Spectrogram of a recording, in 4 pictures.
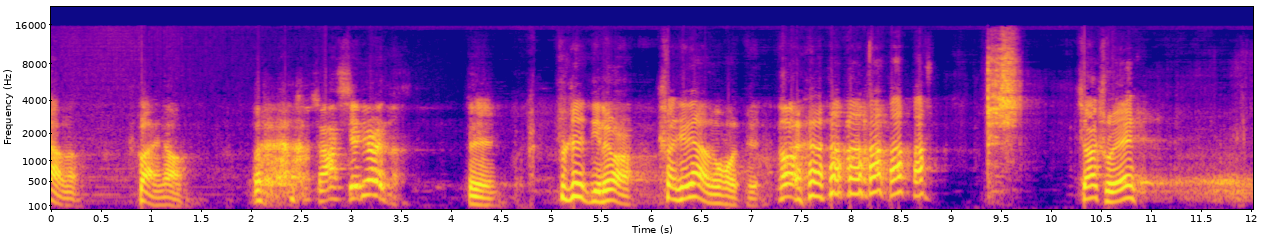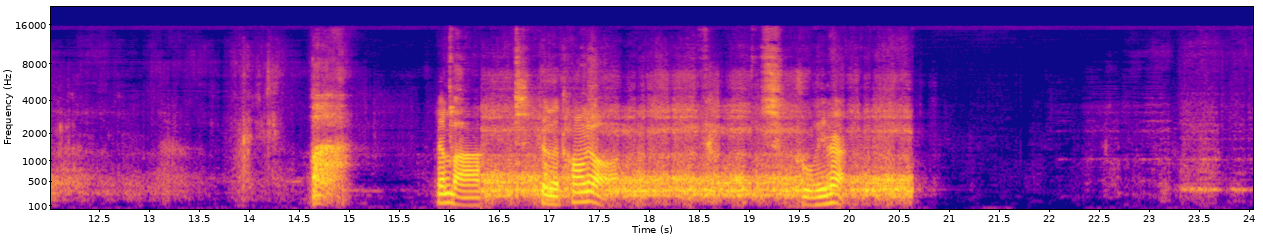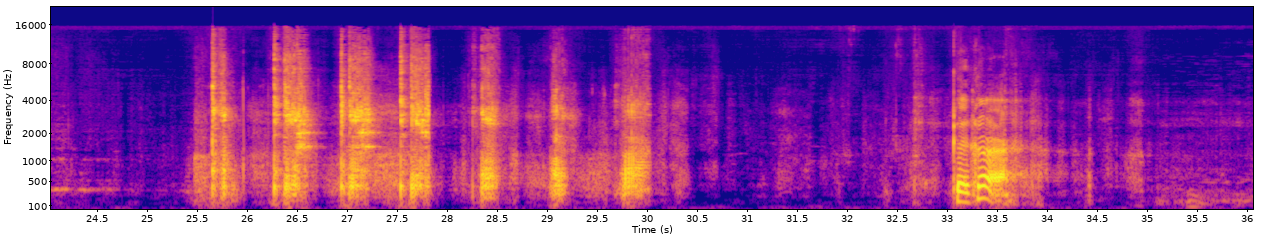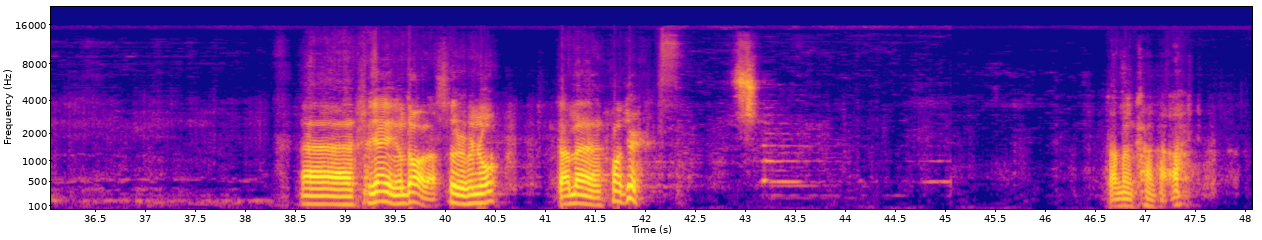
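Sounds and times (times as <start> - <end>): pressure cooker steam hiss: 15.9 - 20.8, 25.5 - 30.0, 42.2 - 43.2
metal spatula scraping in wok: 16.4 - 20.7, 22.4 - 24.8, 25.4 - 29.3
brief faint tone: 43.2 - 44.0.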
